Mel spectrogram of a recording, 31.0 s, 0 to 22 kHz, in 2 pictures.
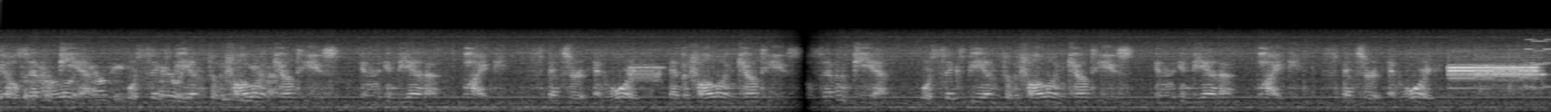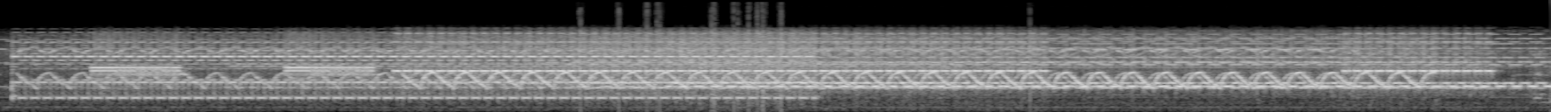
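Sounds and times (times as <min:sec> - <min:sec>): screeching data tones: 0:06.2 - 0:06.7, 0:14.5 - 0:26.1, 0:27.9 - 0:31.0
two-tone attention signal: 0:14.5 - 0:26.0, 0:28.9 - 0:31.0
siren-like wail: 0:14.5 - 0:31.0.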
